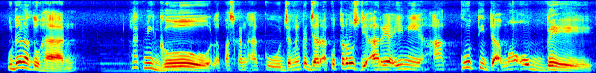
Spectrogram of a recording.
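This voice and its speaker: A man's voice: on the high side, warm tone, pitched above the performer's own voice. A man voicing the prophet Moses as a reluctant, pleading figure making excuses.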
